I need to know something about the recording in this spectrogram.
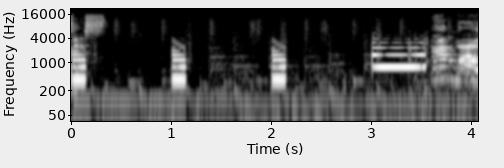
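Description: Race-start countdown beeps: three short beeps a second apart, then a longer, higher-pitched beep signalling the start.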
